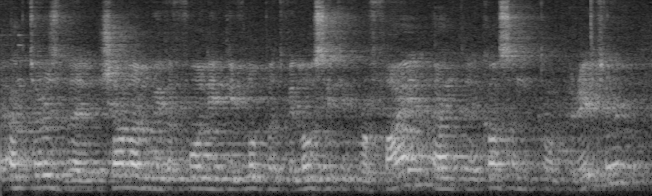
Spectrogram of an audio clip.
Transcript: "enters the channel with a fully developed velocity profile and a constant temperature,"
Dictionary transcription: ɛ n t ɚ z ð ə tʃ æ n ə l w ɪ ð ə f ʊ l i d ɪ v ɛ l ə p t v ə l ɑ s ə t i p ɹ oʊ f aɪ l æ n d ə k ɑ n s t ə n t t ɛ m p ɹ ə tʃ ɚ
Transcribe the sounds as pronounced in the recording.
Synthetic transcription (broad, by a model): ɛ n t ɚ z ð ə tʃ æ l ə n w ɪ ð ə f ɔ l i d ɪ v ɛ l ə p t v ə l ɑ s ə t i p ɹ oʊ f aɪ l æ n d ə k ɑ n s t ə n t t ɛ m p ɹ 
